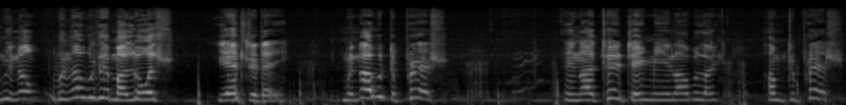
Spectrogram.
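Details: Man with cerebral palsy speaking with slurred speech that is hard to understand: dysarthria due to cerebral palsy.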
